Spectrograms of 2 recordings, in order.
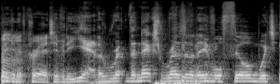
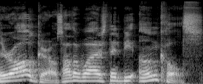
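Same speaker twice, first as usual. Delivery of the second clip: put-on American accent; 2 semitones higher than usual. Reading a joke's punchline aloud at the other speaker's request, in an American accent. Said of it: "for the flawless American accent".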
